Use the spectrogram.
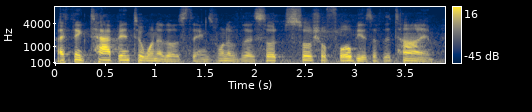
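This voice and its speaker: A man's voice: on the low side, steady tone, brisk, a bit bright, slight background noise. A man speaking as a guest panelist in a conversational film discussion, thinking aloud as he goes.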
